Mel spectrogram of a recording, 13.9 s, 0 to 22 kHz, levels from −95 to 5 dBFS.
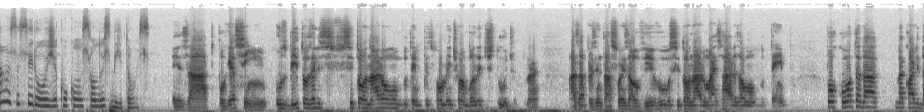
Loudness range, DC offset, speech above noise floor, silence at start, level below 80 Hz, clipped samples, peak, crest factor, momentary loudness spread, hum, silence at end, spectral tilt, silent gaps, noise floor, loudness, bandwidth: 3 LU; under 0.1%; 26 dB; 0 s; -34 dBFS; under 0.1%; -4 dBFS; 16 dB; 10 LU; none; 0 s; -3 dB/octave; none; -44 dBFS; -18 LUFS; 19 kHz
